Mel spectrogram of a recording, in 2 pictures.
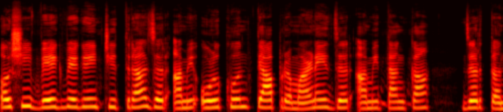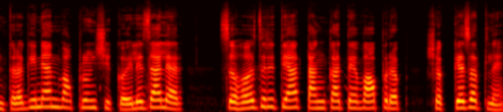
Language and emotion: Goan Konkani, neutral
